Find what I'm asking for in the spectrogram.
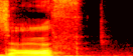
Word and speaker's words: Xoth: So that was the track The Ghost Hand of God from, I guess it's pronounced Xoth. It's X-O-T-H.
